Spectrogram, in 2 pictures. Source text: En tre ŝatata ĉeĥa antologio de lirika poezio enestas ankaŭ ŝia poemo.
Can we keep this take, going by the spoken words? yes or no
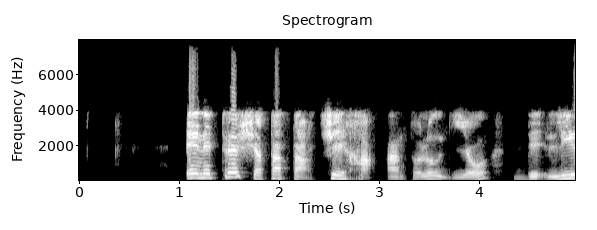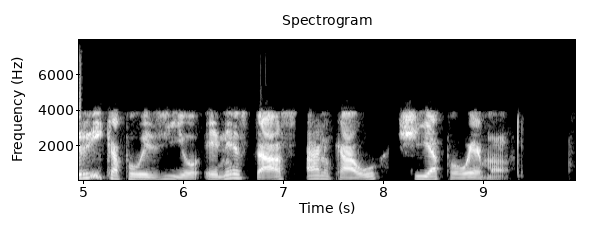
yes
